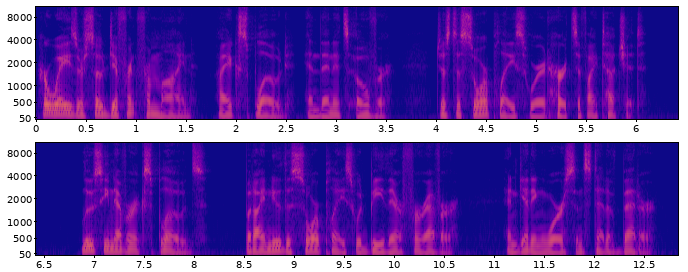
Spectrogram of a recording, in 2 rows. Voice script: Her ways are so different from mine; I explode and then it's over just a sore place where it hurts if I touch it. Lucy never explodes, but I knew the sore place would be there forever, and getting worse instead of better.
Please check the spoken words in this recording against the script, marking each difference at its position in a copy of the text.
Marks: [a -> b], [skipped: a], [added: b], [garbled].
Her ways are so different from mine; I explode and then it's over just a sore place where it hurts if I touch it. Lucy never explodes, but I knew the sore place would be there forever, and getting worse instead of better.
